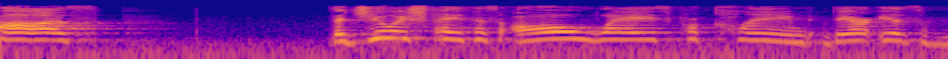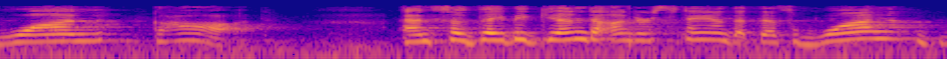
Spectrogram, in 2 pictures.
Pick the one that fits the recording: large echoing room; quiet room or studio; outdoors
large echoing room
